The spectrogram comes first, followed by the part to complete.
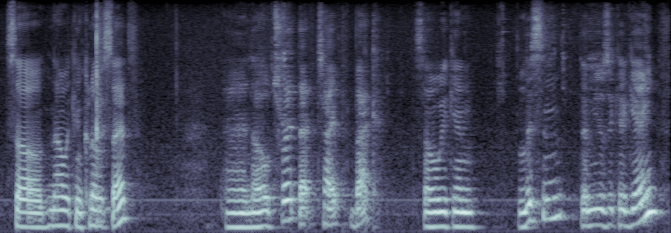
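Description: A man's voice: medium pitch, gravelly, warm tone, breathy edge. A man giving an informal hands-on demonstration, hesitant and searching for words. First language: not English. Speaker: video presenter demonstrating audio gear. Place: indoors at home, by a tape deck. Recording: dull lo-fi home recording.

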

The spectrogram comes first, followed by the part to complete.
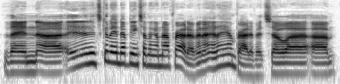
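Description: Guy chatting in an interview, bright sharp voice, really dry sound, stop-start and kinda self-deprecating. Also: mid-range voice, sing-song, clean tone, no echo. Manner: halting, self-deprecating, acts out imagined remarks. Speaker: guest, audio drama writer and producer. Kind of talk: casual interview chat.

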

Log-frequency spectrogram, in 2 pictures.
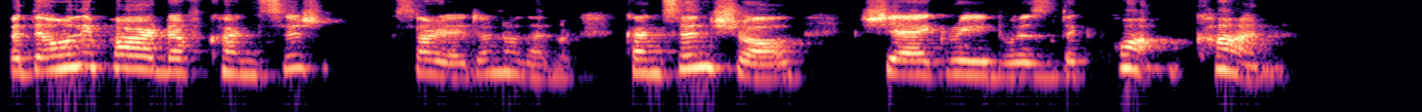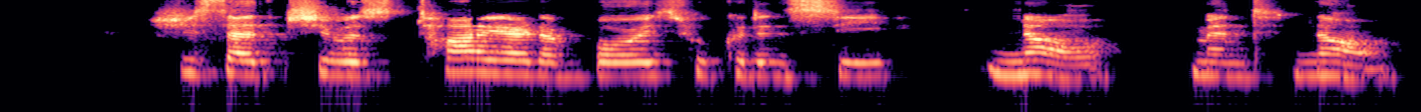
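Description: Woman playing jolly outspoken aging mother, verse play narrator, very slow, halting, stumbles over words. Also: medium pitch, steady tone, a bit bright, rough recording. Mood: storytelling. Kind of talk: scripted verse play reading. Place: indoors on a video call. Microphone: video call.

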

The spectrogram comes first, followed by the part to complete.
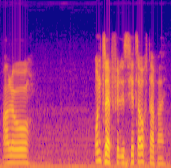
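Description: Bright-voiced man doing gaming commentary. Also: a little high, measured pace, lo-fi sound. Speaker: let's play host.

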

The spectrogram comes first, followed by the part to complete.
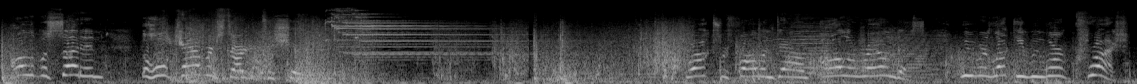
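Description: A performer playing an excitable young boy who tells his adventure as animated, dramatic read-along storybook narration. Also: very high-pitched. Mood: excited, urgent. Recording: loud music under the voice. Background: loud dramatic music.

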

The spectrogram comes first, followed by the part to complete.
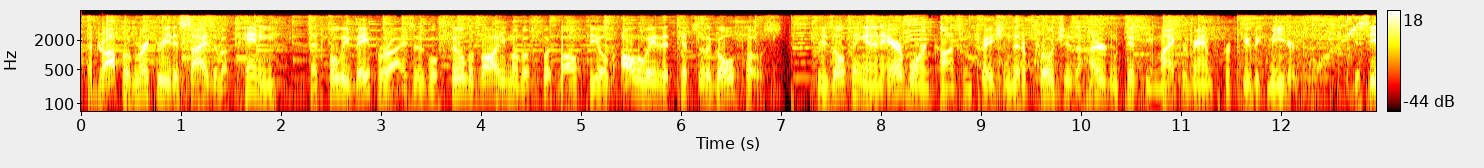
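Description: An earnest American safety trainer played by a man explains things in a measured, instructive way. His mid-pitched voice comes through slightly dull, with music clearly playing behind it, as in an industrial training film. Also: close to an everyday voice. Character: earnest, knowledgeable male mine safety trainer. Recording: dull audio under background music.

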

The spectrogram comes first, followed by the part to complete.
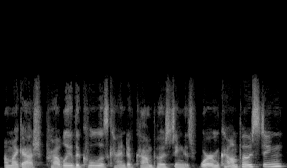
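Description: A woman's voice: mid-range voice, brisk. A woman giving a casual tech meetup presentation to a room, speaking informally with enthusiastic asides. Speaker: conference speaker, cloud security engineer. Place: meetup room before a seated audience.

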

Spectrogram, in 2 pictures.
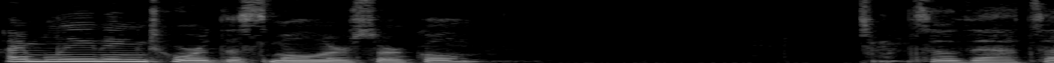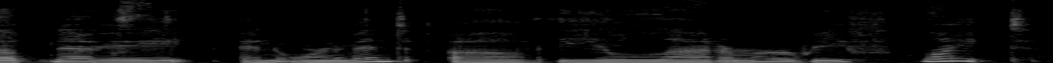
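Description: A woman's voice: medium pitch, expressive, moderate pace, mellow, breathy edge, no echo, clean studio sound. A woman narrating her glass craft work at a home workbench, thinking aloud and unsure of each step. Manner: thinking aloud, self-doubting. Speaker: glass artist. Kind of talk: casual craft vlog narration.

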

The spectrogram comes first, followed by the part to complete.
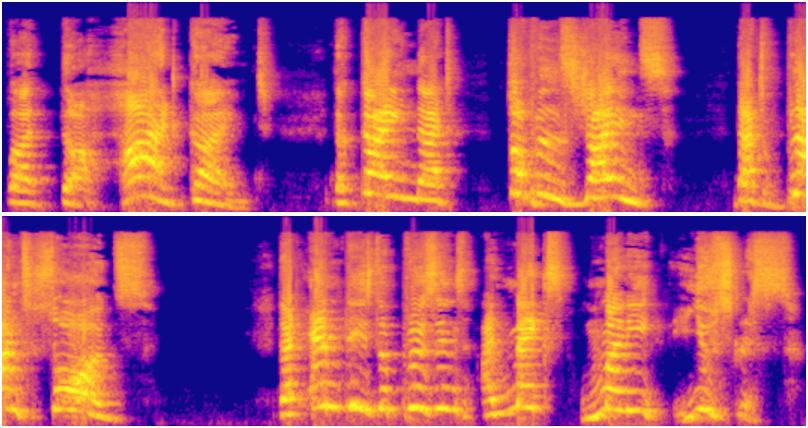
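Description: Woman playing fervent preacher, high voice, unhurried pace, theatrical oratory, emphatic, deliberate pauses. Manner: slow, deliberate, emphatic, with dramatic pauses and repetition. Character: impassioned preacher urging a crowd to love. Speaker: actor performing a monologue. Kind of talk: theatrical dramatic monologue, sermon-like oratory.

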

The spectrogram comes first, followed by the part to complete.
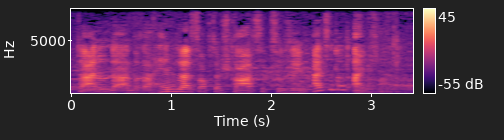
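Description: A woman's voice: on the low side, very animated, quick pace. A woman improvising narration as game master of a tabletop role-playing game, often searching for words. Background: music.

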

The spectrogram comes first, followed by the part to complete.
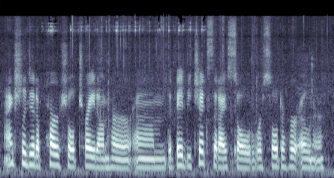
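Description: A woman's voice: on the low side, quick pace, dark tone. A middle-aged woman giving a casual, rambling, unscripted vlog narration from behind a handheld phone outdoors on a farm. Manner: chatty, rambling while showing things around. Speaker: homesteader filming updates. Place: outdoors around a farmyard, coops and pens. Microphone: handheld phone, speaker behind camera. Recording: noisy outdoor phone recording with animal sounds. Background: farm ambience and animal sounds.

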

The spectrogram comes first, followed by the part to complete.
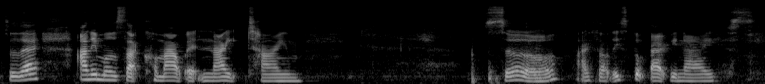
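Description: A woman in her thirties reading a picture book to small children in simple, expressive phrases, adding little explanations as a teacher would. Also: fairly low pitch, takes it slowly, pauses often. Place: small indoor room at home.

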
